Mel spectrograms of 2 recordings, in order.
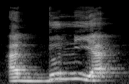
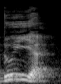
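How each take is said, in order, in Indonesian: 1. Bunyi n jelas diucapkan sebelum y. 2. Bunyi n dihilangkan sebelum y. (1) "dibacanya secara terang" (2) "Dibacanya enggak duya"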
